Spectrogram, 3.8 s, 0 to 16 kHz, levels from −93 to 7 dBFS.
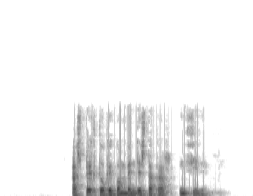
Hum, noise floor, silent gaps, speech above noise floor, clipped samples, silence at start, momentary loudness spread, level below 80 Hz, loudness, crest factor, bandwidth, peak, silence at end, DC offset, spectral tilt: none; under -90 dBFS; none; over 62 dB; under 0.1%; 1.1 s; 11 LU; -56 dBFS; -28 LUFS; 20 dB; 7.6 kHz; -10 dBFS; 0.7 s; under 0.1%; -7 dB/octave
